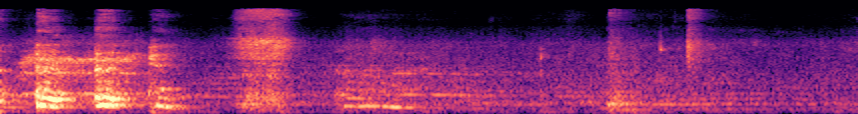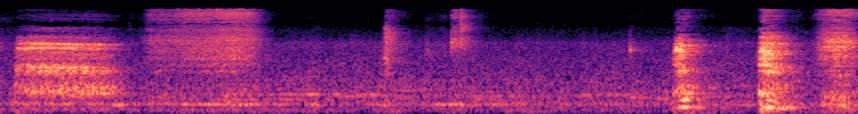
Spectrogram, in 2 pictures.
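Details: Recurring cough during a cold: several short, harsh cough bursts with quiet pauses and faint room noise.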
